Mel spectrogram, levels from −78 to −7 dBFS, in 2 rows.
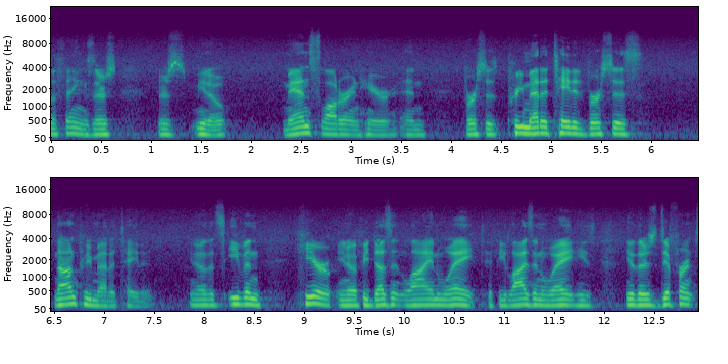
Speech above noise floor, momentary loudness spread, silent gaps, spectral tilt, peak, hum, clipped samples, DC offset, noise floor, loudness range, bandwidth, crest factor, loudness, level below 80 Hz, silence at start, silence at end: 24 dB; 14 LU; none; -5 dB/octave; -4 dBFS; none; under 0.1%; under 0.1%; -50 dBFS; 4 LU; 13 kHz; 22 dB; -26 LUFS; -64 dBFS; 0 s; 0 s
